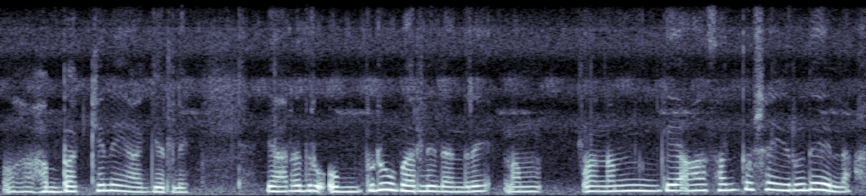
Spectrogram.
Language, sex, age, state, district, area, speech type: Kannada, female, 30-45, Karnataka, Udupi, rural, spontaneous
